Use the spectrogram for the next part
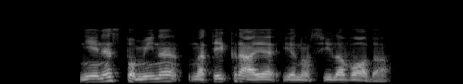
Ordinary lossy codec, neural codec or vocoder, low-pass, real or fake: none; none; 5.4 kHz; real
